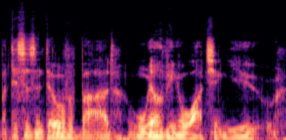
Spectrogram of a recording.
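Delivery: slow, spat out through the teeth, threatening. Narrator reads the cloaked leader's parting words to Bard, spat threat.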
